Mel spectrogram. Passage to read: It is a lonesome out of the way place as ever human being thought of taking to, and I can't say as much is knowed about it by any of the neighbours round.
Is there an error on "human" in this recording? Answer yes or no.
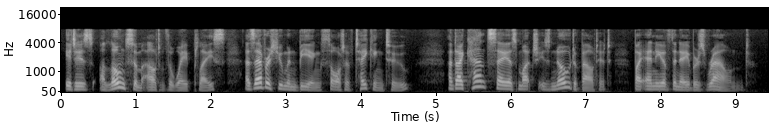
no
